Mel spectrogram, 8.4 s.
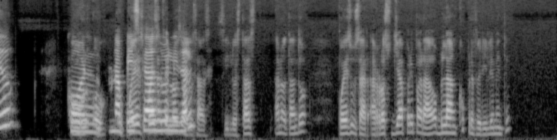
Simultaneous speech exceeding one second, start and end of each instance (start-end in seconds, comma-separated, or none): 1.1-3.0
